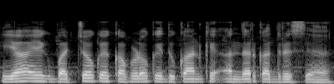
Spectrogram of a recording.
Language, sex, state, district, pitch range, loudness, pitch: Hindi, male, Jharkhand, Palamu, 125-135 Hz, -16 LUFS, 130 Hz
